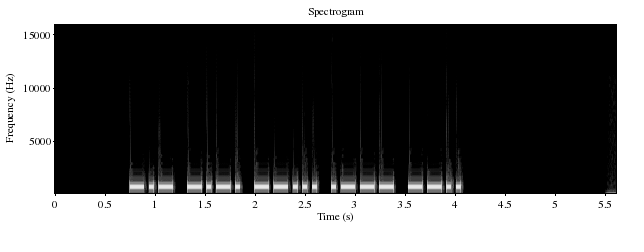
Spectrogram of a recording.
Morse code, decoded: KC7JZ

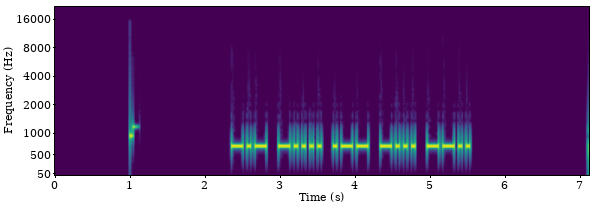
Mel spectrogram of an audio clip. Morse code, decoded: K6WBZ

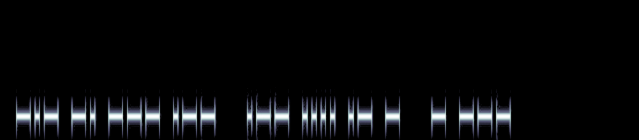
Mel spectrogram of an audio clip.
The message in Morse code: KNOW WHAT TO

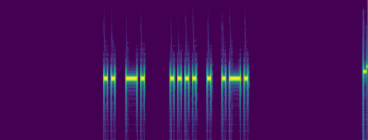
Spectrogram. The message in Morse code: IN HER

